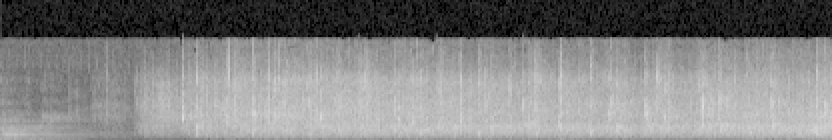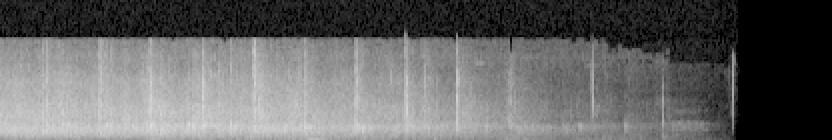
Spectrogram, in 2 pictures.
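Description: The final chord of a handbell choir and its accompanying ensemble dies away in the first second. The audience then applauds, and the applause fades out near the end.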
